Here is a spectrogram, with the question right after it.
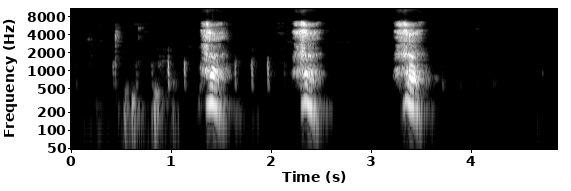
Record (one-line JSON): {"exhalation_length": "4.9 s", "exhalation_amplitude": 32766, "exhalation_signal_mean_std_ratio": 0.3, "survey_phase": "beta (2021-08-13 to 2022-03-07)", "age": "65+", "gender": "Female", "wearing_mask": "No", "symptom_none": true, "smoker_status": "Never smoked", "respiratory_condition_asthma": false, "respiratory_condition_other": false, "recruitment_source": "REACT", "submission_delay": "3 days", "covid_test_result": "Negative", "covid_test_method": "RT-qPCR"}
